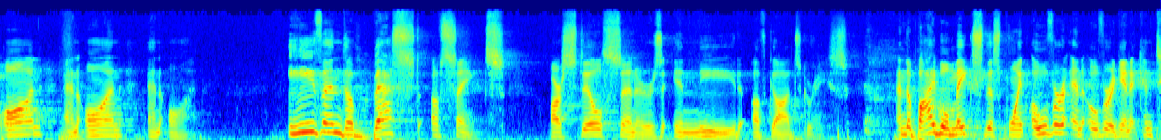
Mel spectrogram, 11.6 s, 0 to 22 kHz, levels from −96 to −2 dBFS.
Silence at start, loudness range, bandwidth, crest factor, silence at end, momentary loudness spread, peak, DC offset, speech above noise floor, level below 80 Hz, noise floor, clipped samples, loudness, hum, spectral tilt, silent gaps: 0 s; 5 LU; 15.5 kHz; 20 dB; 0 s; 17 LU; -8 dBFS; under 0.1%; 35 dB; -50 dBFS; -62 dBFS; under 0.1%; -28 LUFS; none; -4.5 dB/octave; none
